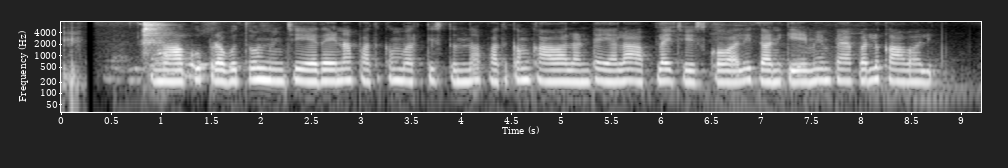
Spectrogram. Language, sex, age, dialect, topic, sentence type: Telugu, female, 25-30, Telangana, banking, question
